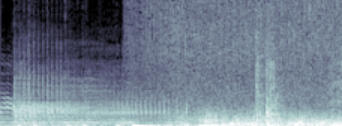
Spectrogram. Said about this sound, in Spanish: La intensa lluvia golpeaba sobre la única ventana de mi habitación, de la misma manera en que la pregunta de aquel extraño viejo golpeaba mi cabeza.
